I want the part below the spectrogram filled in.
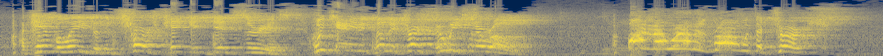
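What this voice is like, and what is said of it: Yelling. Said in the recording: “I'm sorry for yelling.”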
